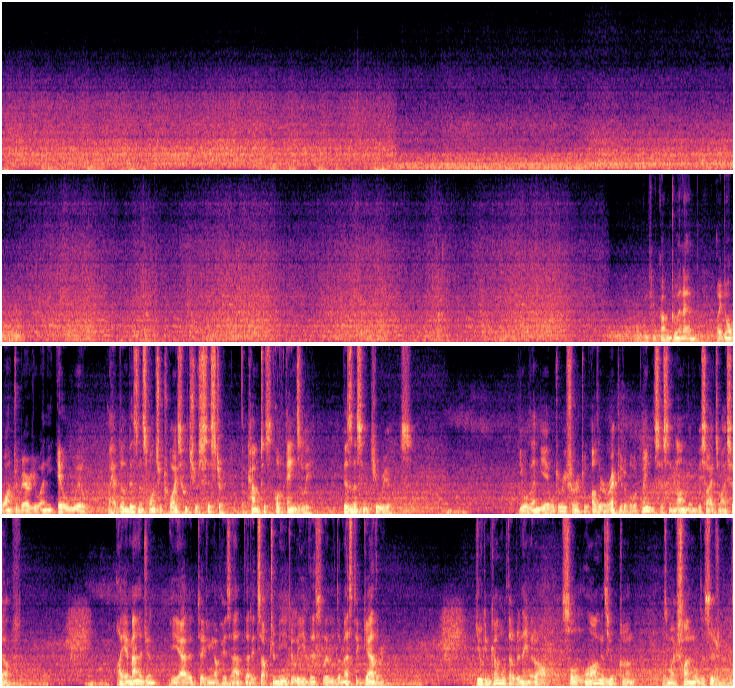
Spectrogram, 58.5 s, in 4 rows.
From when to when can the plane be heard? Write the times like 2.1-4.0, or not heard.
not heard.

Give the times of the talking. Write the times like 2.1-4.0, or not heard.
27.3-37.5, 39.5-44.3, 46.1-51.5, 53.2-58.4.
